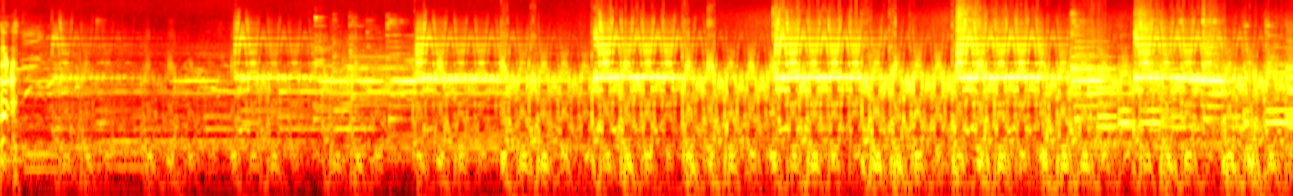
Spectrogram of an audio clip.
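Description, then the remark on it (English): A squelchy, distorted synth sound from a film score, heard when the dog first appears on screen, loud and layered, cycling through a repeating phrase about every two seconds with bright, buzzy bursts on top. No one speaks. “But when you also get that squelchy synth noise when we first see the dog, just for the nanny sound.”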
